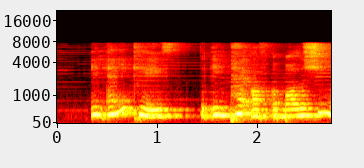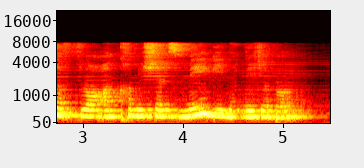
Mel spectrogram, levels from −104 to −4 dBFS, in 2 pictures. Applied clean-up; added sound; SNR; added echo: neural separator model SepFormer DNS4.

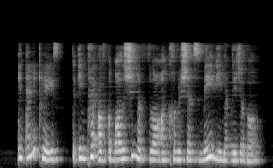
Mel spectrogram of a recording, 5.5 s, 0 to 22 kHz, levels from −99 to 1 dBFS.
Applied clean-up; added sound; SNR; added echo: neural mask model DeepFilterNet 3.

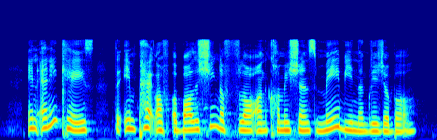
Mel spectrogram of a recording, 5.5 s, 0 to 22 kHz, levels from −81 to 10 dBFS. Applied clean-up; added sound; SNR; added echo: none; none; none; none.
